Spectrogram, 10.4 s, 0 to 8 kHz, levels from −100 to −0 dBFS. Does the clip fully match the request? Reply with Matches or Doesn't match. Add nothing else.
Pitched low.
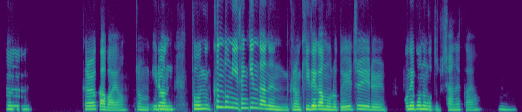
Doesn't match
